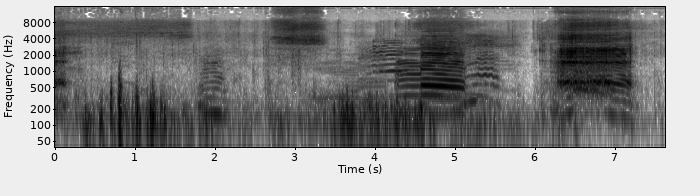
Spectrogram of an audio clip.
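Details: Sale flock of ewes with lambs in Doukkala: after heavy knocking and shuffling, several bleats sound, two long, loud, trembling ones standing out near the end, with hiss behind.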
